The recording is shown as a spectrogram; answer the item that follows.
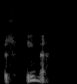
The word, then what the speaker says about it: Giuseppina: Looks like it's supposed to be Giuseppe, but Giuseppina. – Giuseppina.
